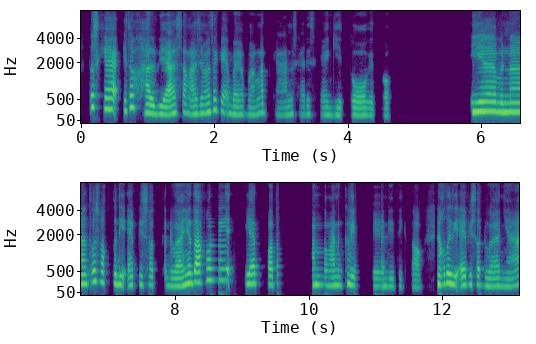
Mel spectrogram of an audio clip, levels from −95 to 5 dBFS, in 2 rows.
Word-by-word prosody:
Terus 310 - +3
kayak 265 -2 +5
itu 265 +7 +2
hal 190 - +1
biasa 165 +3 +1
nggak 160 -1 -2
sih? 180 - -4
Maksudnya 220 +5 -1
kayak 185 -3 -4
banyak 160 0 -4
banget 175 +6 -6
kan 150 +1 -13
series 155 0 -15
kayak 150 0 -9
gitu, 145 0 -4
gitu. - - -12 1.3
Iya 215 +1 +8 0.2
benar. 205 +1 +5
Terus 260 +2 +1
waktu 230 -2 -6
di 190 - 0
episode 185 0 -7
keduanya 165 +4 +1
tuh 240 - +9
aku 285 - -5
li 285 0 -2 0.3
lihat 215 0 +4
poto 190 +2 -1 0.5
potongan 180 -2 -2
klip 190 -5 0 0.2
kayak 160 -1 -6
di 160 - -6
TikTok. 145 -3 -10 0.2
Nah 200 - -1
waktu 220 +3 +5
di - - -6
episode 190 0 -3
2-nya, 160 -1 -4
185 Hz, 175 wpm, -23 LUFS, 160-210 Hz, 1.3 s, tuh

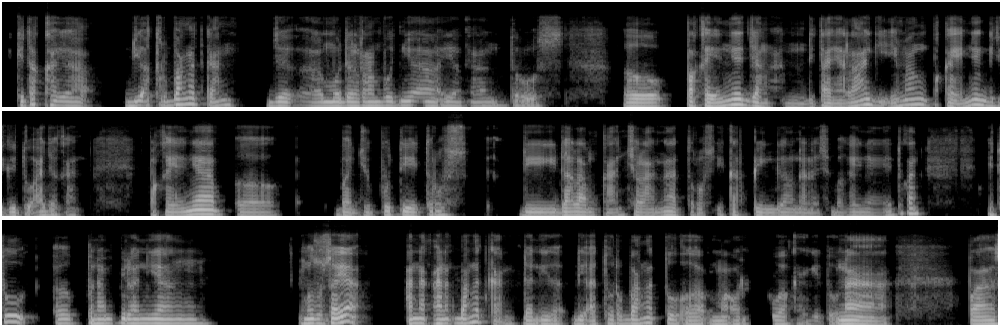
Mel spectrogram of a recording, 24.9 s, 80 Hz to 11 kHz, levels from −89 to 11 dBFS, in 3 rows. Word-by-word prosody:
kita 165 +1 0
kayak 130 -6 -3 0.2
diatur 130 0 -1
banget 175 +1 +3
kan 140 +6 -2 0.3
je 120 0 +2
eee, 125 -3 -5
model 125 0 +3
rambutnya, 130 0 0
iya 125 -1 -2
kan 120 +1 -6
terus, - - -6 0.5
eee, 115 0 +5 0.3
pakaiannya 125 +6 +5
jangan 105 -5 -1 0.2
ditanya 100 -1 0
lagi, 145 +1 +1
emang 160 +3 +1
pakaiannya 115 +9 +1
gitu-gitu 105 -2 -4
aja 115 +2 -2
kan. 110 0 -10 0.6
Pakaiannya, 125 +5 +4
eee, 100 -1 -3 0.6
baju 100 -2 -4
putih 115 -3 0
terus 115 -1 -3 0.5
di 105 -2 0
dalam 110 -1 +2
kan 95 +1 -5
celana, 100 +2 -1
terus 100 -3 -9
ikat 115 0 -7
pinggang, 100 -1 -3
dan 95 - -4
lain 90 - -10
sebagainya. 100 -1 -8
Itu 110 - -8
kan 165 - +2 0.6
itu, 190 -4 +2 0.2
eee, 135 0 +2 0.2
penampilan 135 0 +4
yang 135 -1 +5 1.0
maksud 135 -1 +5
saya 185 +7 +7 0.4
anak-anak 140 -1 +4
banget 180 +6 +3
kan - - -2 0.2
dan 115 - +3
e 120 -2 +2 0.2
diatur 120 +1 -1
banget 140 +4 +1
tuh, 130 -1 +1
eee, 115 -1 +1
sama 110 0 0
orang 115 0 -5
tua 120 -1 -1
kayak 115 -2 -9
gitu. - - -7
Nah, 110 -4 +6 0.7
pas 115 0 +5
120 Hz, 145 wpm, -25 LUFS, 110-135 Hz, 1.0 s, saya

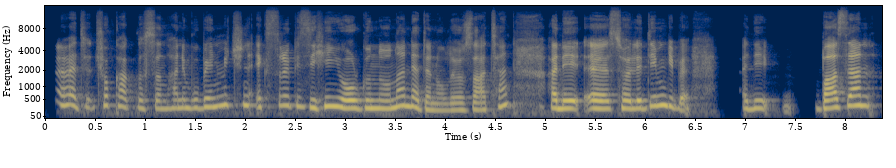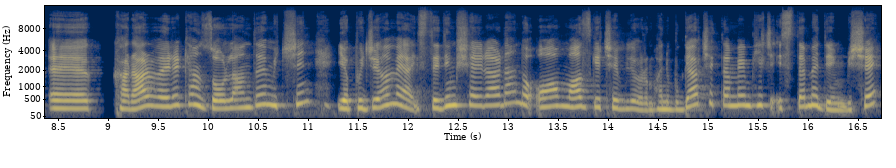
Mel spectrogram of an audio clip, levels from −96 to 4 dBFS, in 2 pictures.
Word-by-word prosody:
Evet, 290 -6 -3
çok 310 +3 -6
haklısın. 235 -4 -5
Hani, 240 +2 -4
bu 240 -1 -5
benim 270 +3 0
için 320 0 -3
ekstra 285 +3 -5
bir 290 - -5
zihin 270 +1 0
yorgunluğuna 235 0 +2
neden 240 -10 0
oluyor 185 +1 -5
zaten. 200 - -3 0.4
Hani, 230 -1 +4
eee, 225 0 +4
söylediğim 230 +7 +1
gibi, 285 -5 -2 0.5
hani, 225 +1 -3
m - - -16
ı - - -20 0.2
bazen, 260 +7 +4
eee, 225 -1 +3
karar 240 +7 +3
verirken 315 +4 +2
zorlandığım 250 +6 0
için 335 +6 -3 0.2
yapacağım 240 +7 +2
veya 285 -8 +2
istediğim 245 +9 +2
şeylerden 320 +4 -1
de - - 0
o 265 - -3
an 290 +2 +1
vazgeçebiliyorum. 250 -8 -1
Hani, 210 0 -1
bu 200 - -4
gerçekten 325 +1 -1
benim 315 -1 +2
hiç 315 +1 -2
istemediğim 240 -3 -1
bir - - -3
şey. 310 - +2
260 Hz, 155 wpm, -24 LUFS, 230-310 Hz, 0.5 s, Hani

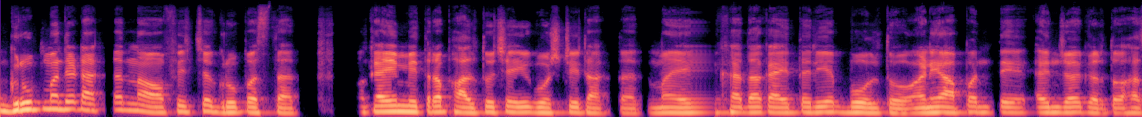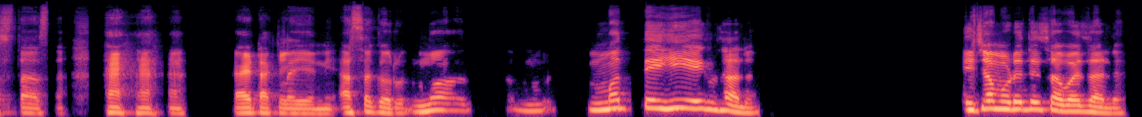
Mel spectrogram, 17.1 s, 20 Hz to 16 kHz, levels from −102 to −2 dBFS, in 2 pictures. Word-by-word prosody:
ग्रुपमध्ये 195 +3 +4
टाकतात 180 0 -2
ना, 165 -3 -1
ऑफिसचे 130 +2 -1
ग्रुप 125 +1 0
असतात. 120 -2 -2 0.5
मग 125 - -8
काही 140 +1 +6
मित्र 135 -1 +3
फालतूच्याही 125 0 0
गोष्टी 120 +1 -1
टाकतात. 110 -1 -5
मग 115 +1 -2
एखादा 120 +1 -1
काहीतरी 125 +2 0 0.2
बोलतो 115 -3 0
आणि 120 +2 +3
आपण 125 +1 0
ते 125 -1 -1 0.2
एन्जॉय 125 +1 0
करतो, 115 -2 -3
हसता-हसता. 115 -1 -6 0.3
ह्या, 125 -1 +4
ह्या, 115 0 -2
ह्या 110 -1 -7 0.4
काय 115 +1 +3
टाकलं 115 -1 -2
ह्यांनी 100 -1 -4
असं 120 +4 -2
करून. 115 +2 -4
मग 170 -2 -3 0.4
म 160 -2 -8 0.5
मग 220 +2 +3 0.2
तेही 225 0 +5
एक 200 -2 +1
झालं. 135 -9 +2 1.6
तिच्यामुळे 195 +2 +5
ते 195 - +3
सवय 150 -5 +4
झालं. 120 -5 0
125 Hz, 140 wpm, -22 LUFS, 115-150 Hz, 1.6 s, काही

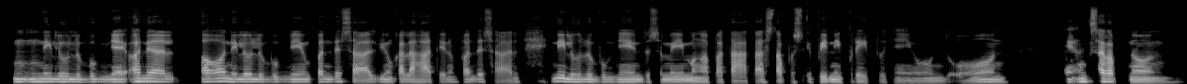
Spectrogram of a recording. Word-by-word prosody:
mm, 125 0 +3
nilulubog 120 -2 +2
niya 115 0 +4
o 140 0 +5
nilalag 130 -2 +4 0.3
o - - +5
oo, - - +5
nilulubog 120 -2 +1
niya 115 0 0
yong - - -8
pandesal. 120 -5 -1
Yong 110 -3 -3
kalahati 100 -2 0
ng 110 +2 -8
pandesal 110 -4 -5 0.2
nilulubog 120 -6 +1
niya 110 0 +1
'yon - - +2
do'n 105 - -10
sa 105 - -8
may 110 0 +2
mga 100 -1 +1
patatas, 100 +1 -1
tapos 105 +2 -3
ipiniprito 105 -4 -2
niya 90 -1 -10
'yon 95 +1 -8
doon. 110 +7 -3 0.6
Eh, 115 0 -2
ang 135 - +4
sarap 130 -2 +6
no'n. 100 -3 -1
110 Hz, 160 wpm, -26 LUFS, 100-120 Hz, 0.6 s, sarap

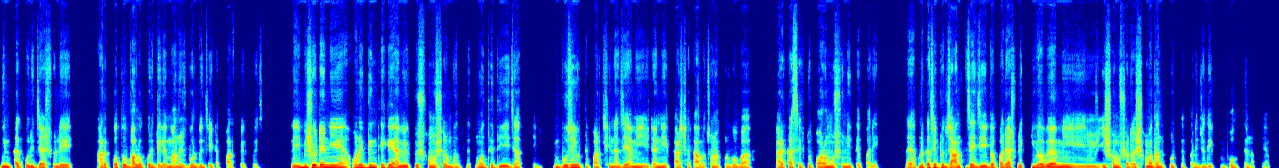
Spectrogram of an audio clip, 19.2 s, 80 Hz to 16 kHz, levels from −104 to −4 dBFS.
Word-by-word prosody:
চিন্তা 120 +1 +2
করি 115 -1 +2
যে, 115 - +1
আসলে 110 0 -2 0.6
আর 125 - -1
কতো 150 0 -1
ভালো 105 -1 +2
করে 110 -3 -1
দিলে 95 0 -4
মানুষ 95 0 -2
বলবে 100 -1 -2
যে - - -28
এটা - - -19
perfect - - -13
হয়েছে? 95 +1 -21 0.5
এই 210 - +4
বিষয়টা 195 +2 +7
নিয়ে 200 0 +6 0.2
অনেকদিন 155 +3 +5
থেকে 150 +5 +2
আমি 140 - +6
একটু 135 +2 -8
সমস্যার 125 0 -1
মধ্যে 105 0 -9 0.2
মধ্যে 110 +2 -1
দিয়েই 130 -1 +2
যাচ্ছি। 100 +1 -9 0.4
বুঝে 125 +3 +5
উঠতে 140 -5 -5
পারছি 105 +1 -7
না 105 - -1
যে 105 - 0
আমি 105 0 +2
এটা 100 +2 -8
নিয়ে 100 - -1
কার 105 - -5
সাথে 105 - -12
আলোচনা 95 +1 -7
করব? 95 -1 -9
বা 95 - -3 0.4
কার 115 - -1
কাছে 110 -1 -3
একটু 105 - -9
পরামর্শ 100 -1 +1
নিতে 95 +1 -8
পারি? 95 0 -13 0.4
তাই - - -5
আপনার 150 +3 0
কাছে 155 0 +2
একটু 150 -1 +2
জানতে 125 +9 +1
চাই 135 - +4
যে - - +3
এই 115 - +2
ব্যাপারে 135 +3 0
আসলে 135 0 -4
কিভাবে 130 -6 +4
আমি 110 -1 +5 0.2
ই - - -4 0.3
এই 110 - +1
সমস্যাটার 105 -4 -1
সমাধান 120 -5 +1
করতে 95 -2 -9
পারি? 90 - -11
যদি 95 - -7
একটু - - -31
বলতেন 90 -1 -10
আপনি - - -43
আম - - -27
110 Hz, 215 wpm, -23 LUFS, 100-130 Hz, 0.6 s, বিষয়টা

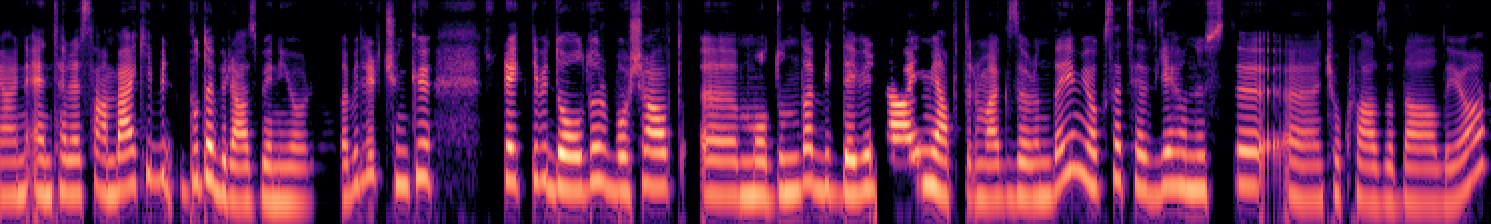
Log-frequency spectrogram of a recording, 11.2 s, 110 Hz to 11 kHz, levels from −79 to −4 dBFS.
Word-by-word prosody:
yani 200 +2 -3
enteresan. 210 +1 -2
Belki 245 +6 +2
b 285 - -5
bu 265 +5 -6
da 275 -6 +7
biraz 180 -2 0
beni 180 -1 -2
yoruyor 175 0 -7 0.2
olabilir 245 +8 -4
çünkü 275 +3 -1 0.4
sürekli 270 0 +1
bir 245 -3 -3
doldur 235 +2 +5
boşalt, 240 +2 +2 0.2
ııı, 200 -1 -1
modunda 215 +4 0
bir 220 -2 -6
devridaim 220 +2 +5
yaptırmak 190 -3 0
zorundayım 200 - -2
yoksa 270 0 -1
tezgâhın 235 -1 -1
üstü, 240 +3 -1 0.2
ııı, 185 -2 -6
çok 200 -1 -10
fazla 180 -2 -5
dağılıyor. 175 +5 -5
215 Hz, 150 wpm, -19 LUFS, 195-245 Hz, 0.4 s, da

